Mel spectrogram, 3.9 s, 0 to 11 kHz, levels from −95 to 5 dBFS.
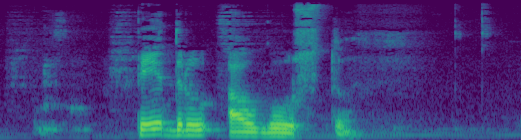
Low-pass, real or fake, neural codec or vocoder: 9.9 kHz; real; none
